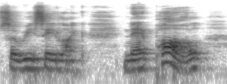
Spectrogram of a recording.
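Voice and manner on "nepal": nepal mispronounced with an r sound. Showing learners the common mistake: wrong R-sound pronunciation of Nepal. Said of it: "we use R sound in the second syllable".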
